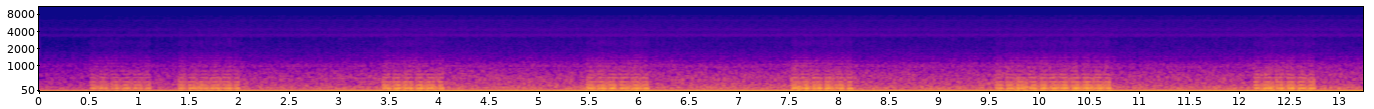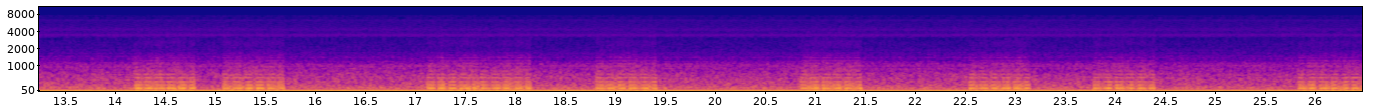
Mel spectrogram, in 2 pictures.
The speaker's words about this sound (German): Wir wollen da mal hineinhören in ein eigentlich nicht hörbares Stück. Und zwar AMF Audible, so haben sie es genannt. Elektromagnetische Wellen im öffentlichen Raum. Jetzt hören wir uns mal an, wie die klingen.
